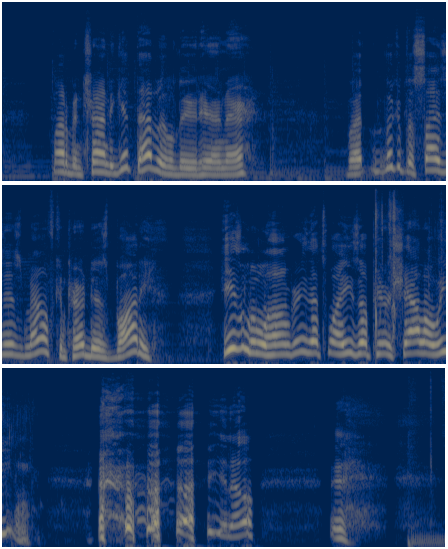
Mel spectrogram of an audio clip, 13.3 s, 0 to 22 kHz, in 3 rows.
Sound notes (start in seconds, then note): 9.9 laughs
